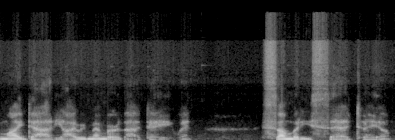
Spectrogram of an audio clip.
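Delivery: soft hushed whisper; whispered remembrance. Real, not acted. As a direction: confide the memory under your breath. Whispering memory of father.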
